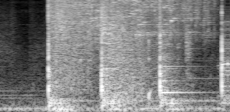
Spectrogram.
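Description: A sudden crash of shattering glass about half a second in, laid over a mallet blow on the rear output shaft's CV joint. It runs on with sharp clinks for about a second and a half and settles into a ringing tone near the end.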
